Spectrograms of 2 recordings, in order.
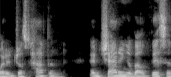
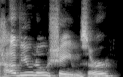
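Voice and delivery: high, indignant cry; yelled; 10 semitones higher, 4 dB louder than usual. A narrator's reading. Talking bone shaming the fox, yelling. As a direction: scold in a high, forceful voice. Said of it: "the bone yelled".

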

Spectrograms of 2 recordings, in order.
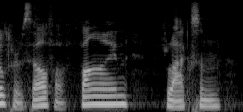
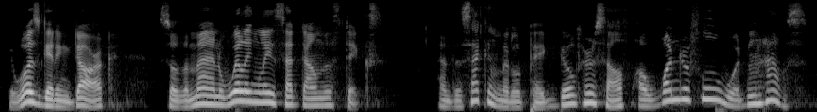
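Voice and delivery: usual speaking voice

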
